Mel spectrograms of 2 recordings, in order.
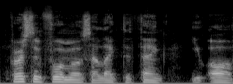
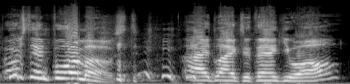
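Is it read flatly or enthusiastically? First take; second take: flatly; enthusiastically. First: It is read in a flat, plain way. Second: It is read with exaggerated enthusiasm.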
